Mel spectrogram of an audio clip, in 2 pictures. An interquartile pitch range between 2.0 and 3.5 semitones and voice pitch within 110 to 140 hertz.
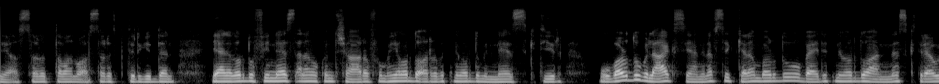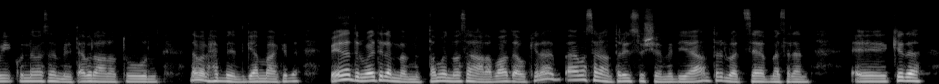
Yes: average, 3.0 semitones; low, 135 Hz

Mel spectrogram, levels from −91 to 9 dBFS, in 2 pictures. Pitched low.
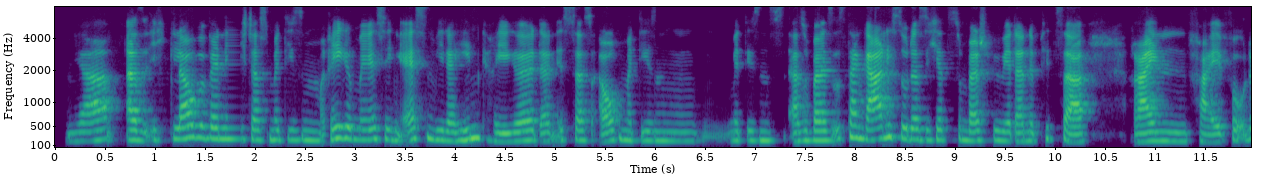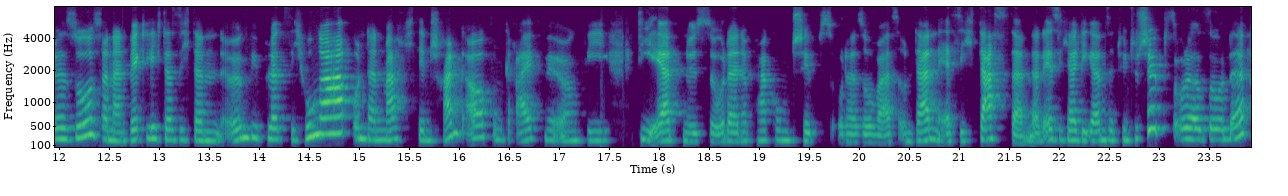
No: high, 205 Hz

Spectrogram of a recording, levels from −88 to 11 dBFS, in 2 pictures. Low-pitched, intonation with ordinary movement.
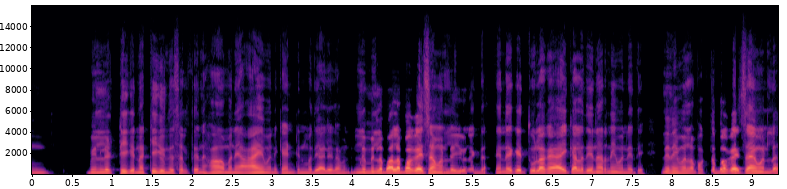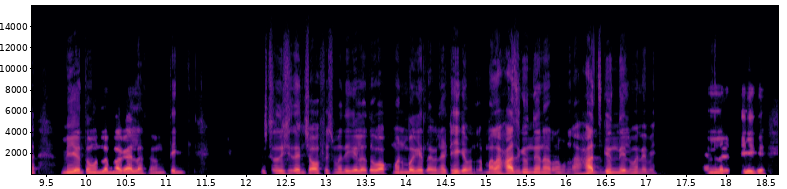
Yes: low, 115 Hz; average, 3.1 semitones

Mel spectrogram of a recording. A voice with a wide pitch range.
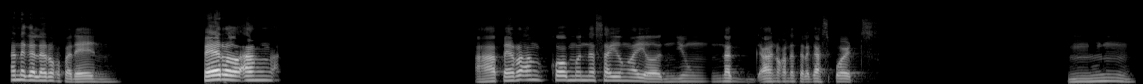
Yes: wide, 6.7 semitones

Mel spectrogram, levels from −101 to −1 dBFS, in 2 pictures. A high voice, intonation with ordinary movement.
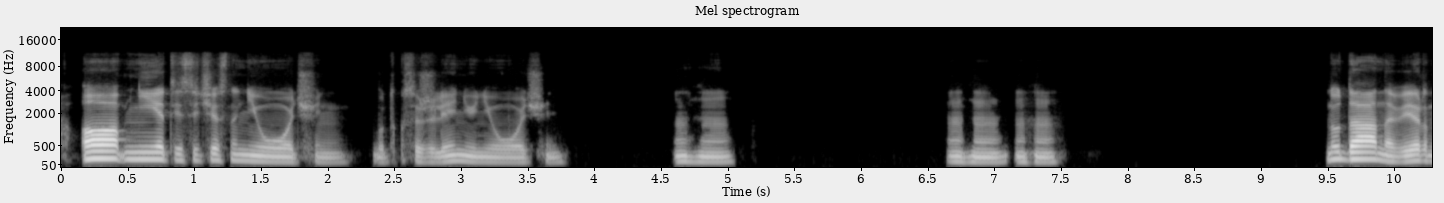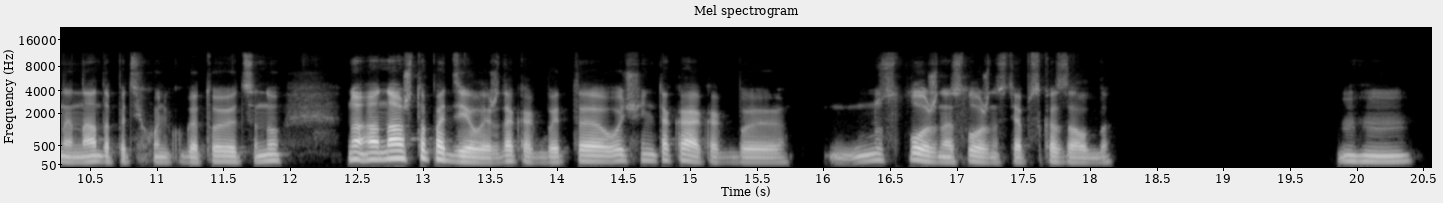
No: low, 115 Hz; average, 4.2 semitones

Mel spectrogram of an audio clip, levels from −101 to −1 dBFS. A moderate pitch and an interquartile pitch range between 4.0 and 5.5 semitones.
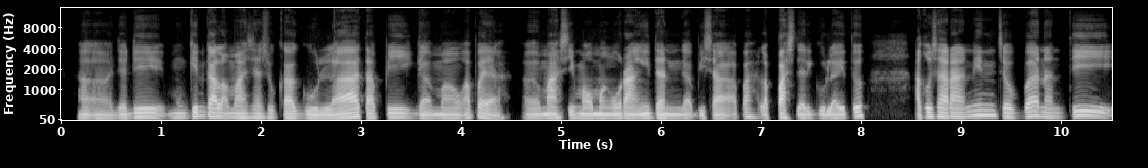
No: low, 115 Hz; average, 4.3 semitones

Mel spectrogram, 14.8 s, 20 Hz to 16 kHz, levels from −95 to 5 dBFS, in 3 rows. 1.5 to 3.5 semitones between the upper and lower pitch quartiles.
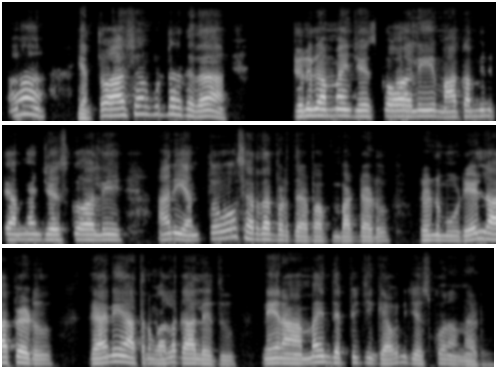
No: average, 4.1 semitones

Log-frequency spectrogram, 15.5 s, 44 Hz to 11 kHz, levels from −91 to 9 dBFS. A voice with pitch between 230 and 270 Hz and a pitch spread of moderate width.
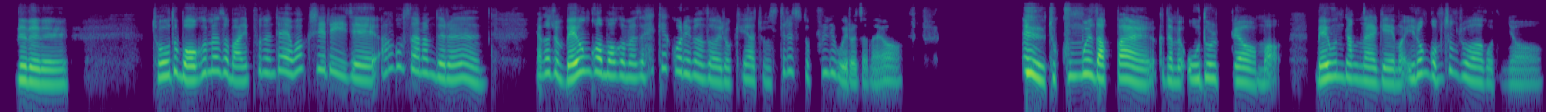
No: high, 240 Hz; wide, 6.4 semitones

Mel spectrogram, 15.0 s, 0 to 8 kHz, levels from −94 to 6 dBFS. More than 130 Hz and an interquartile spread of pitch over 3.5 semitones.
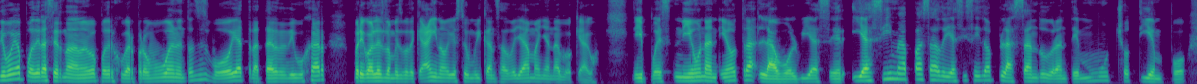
No: low, 120 Hz; average, 3.9 semitones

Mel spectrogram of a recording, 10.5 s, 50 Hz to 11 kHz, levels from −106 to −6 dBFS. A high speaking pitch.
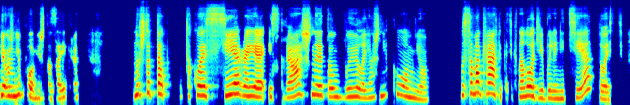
Yes: very high, 250 Hz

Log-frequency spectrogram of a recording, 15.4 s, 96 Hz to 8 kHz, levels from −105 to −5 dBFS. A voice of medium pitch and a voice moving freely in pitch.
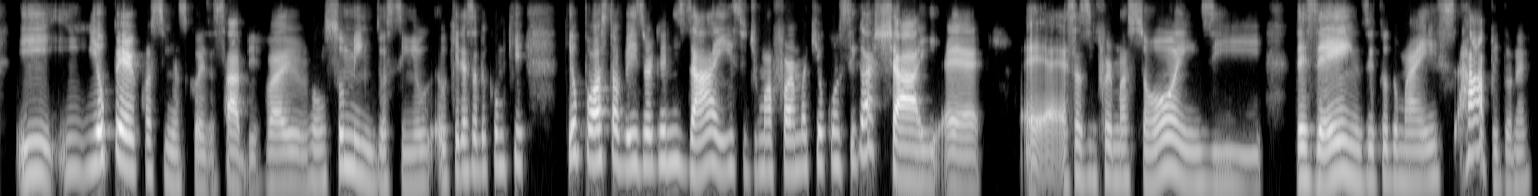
Yes: medium, 150 Hz; wide, 5.7 semitones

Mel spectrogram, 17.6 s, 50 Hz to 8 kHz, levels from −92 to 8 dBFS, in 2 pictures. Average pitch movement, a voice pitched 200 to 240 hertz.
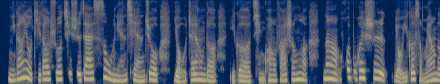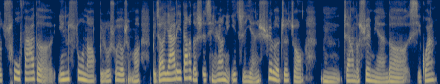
Yes: average, 4.3 semitones; high, 205 Hz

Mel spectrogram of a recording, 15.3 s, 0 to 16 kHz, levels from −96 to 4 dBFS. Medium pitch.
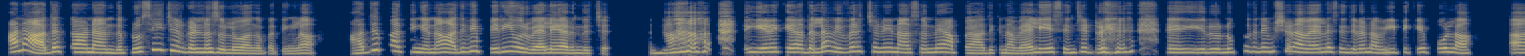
No: high, 245 Hz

